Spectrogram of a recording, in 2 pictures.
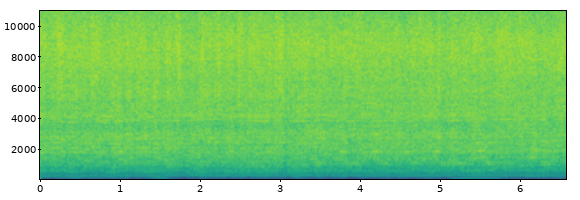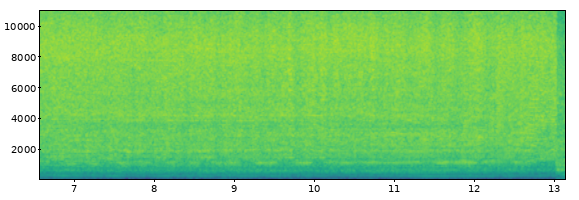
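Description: An angle grinder whines steadily as its disc grinds against metal.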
